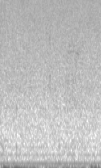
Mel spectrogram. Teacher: E o vi é o mais forte, então é uma paroxítona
